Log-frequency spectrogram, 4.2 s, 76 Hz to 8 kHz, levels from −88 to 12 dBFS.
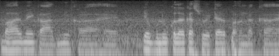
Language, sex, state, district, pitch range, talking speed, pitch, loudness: Hindi, male, Jharkhand, Ranchi, 100-115 Hz, 200 wpm, 105 Hz, -19 LUFS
